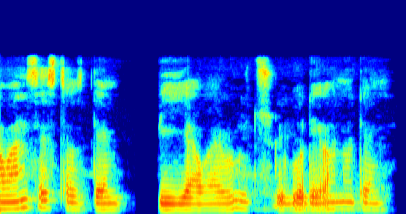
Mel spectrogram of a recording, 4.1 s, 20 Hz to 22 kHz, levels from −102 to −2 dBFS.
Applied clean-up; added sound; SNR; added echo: none; none; none; none.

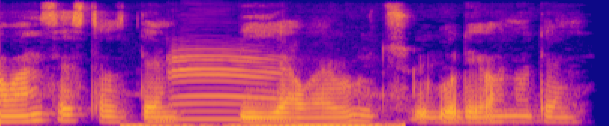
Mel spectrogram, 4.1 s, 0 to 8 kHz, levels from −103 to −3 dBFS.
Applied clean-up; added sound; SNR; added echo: none; Livestock, farm animals, working animals; 2 dB; none.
